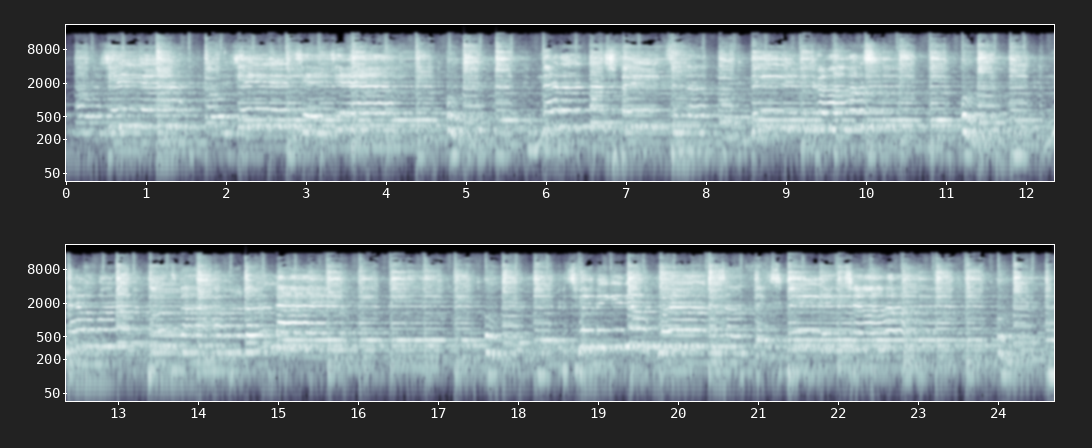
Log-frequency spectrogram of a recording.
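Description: Live acoustic guitar music with a sung melody, starting right at the opening.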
